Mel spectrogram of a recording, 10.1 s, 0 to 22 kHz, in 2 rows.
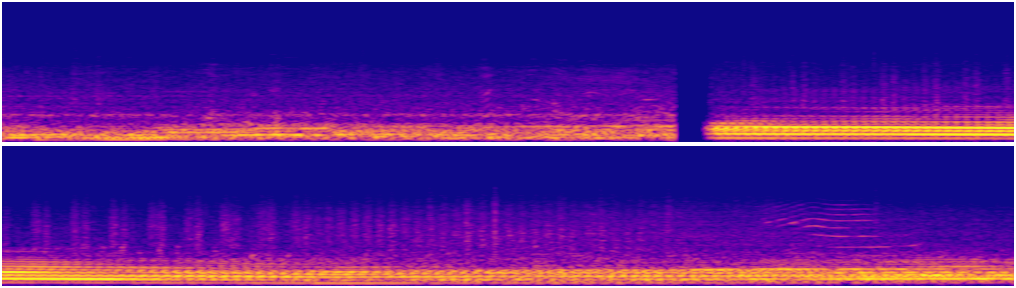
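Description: Nissan S13 drift car's engine idling. After a brief drop-out about a third of the way in, it runs louder at low revs as the car pulls away.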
